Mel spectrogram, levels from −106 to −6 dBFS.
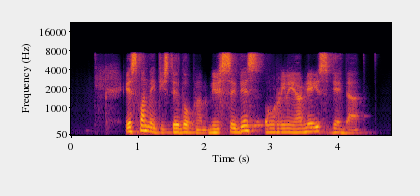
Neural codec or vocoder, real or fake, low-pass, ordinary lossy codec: codec, 16 kHz, 0.5 kbps, X-Codec, HuBERT features, trained on general audio; fake; 7.2 kHz; MP3, 96 kbps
